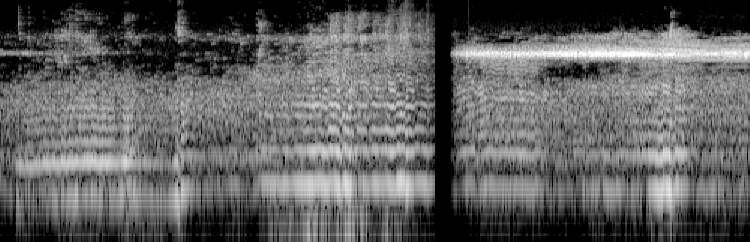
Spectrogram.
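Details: Honey bees at hives in Jamaica, a man handling them: a dense, continuous buzzing hum of many bees with shifting harmonic tones, a brief break midway, then a steady high whine joins the swarm's drone.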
